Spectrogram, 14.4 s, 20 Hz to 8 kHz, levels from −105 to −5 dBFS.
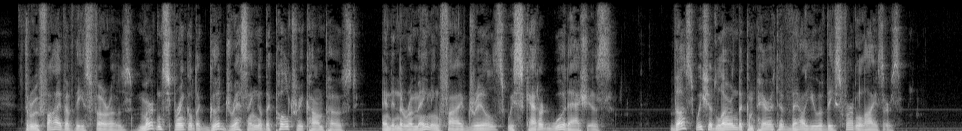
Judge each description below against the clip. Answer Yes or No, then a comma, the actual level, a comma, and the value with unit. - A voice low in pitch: Yes, very low, 95 Hz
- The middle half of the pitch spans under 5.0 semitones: No, average, 5.3 semitones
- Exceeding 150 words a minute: No, average, 140 wpm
